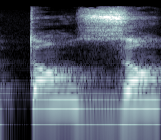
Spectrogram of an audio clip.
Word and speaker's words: temps: Então, na primeira palavra temps, você vai falar como se tivesse o Z. Temps en, e na última eu não pronuncio. Não. Nem o P, nem o S.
